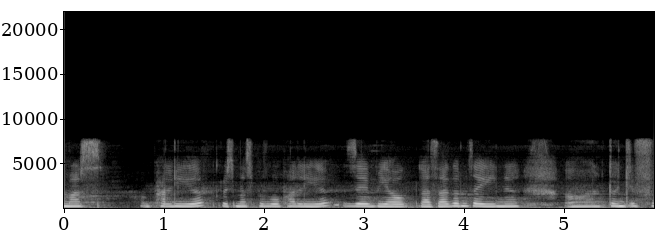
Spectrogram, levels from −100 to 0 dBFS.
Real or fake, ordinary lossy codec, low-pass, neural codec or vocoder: real; none; none; none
